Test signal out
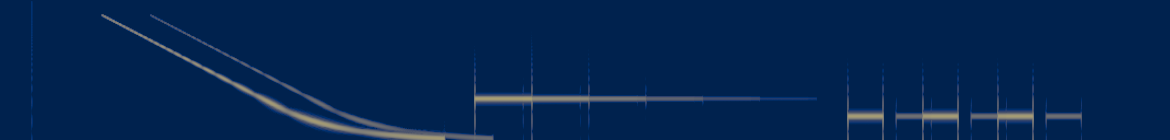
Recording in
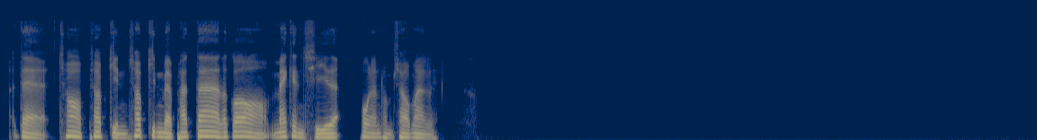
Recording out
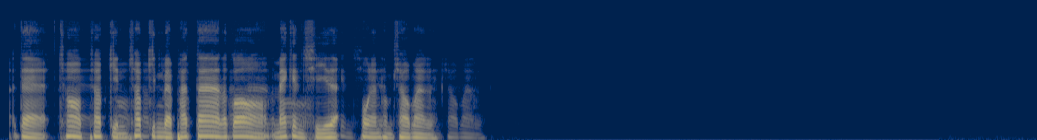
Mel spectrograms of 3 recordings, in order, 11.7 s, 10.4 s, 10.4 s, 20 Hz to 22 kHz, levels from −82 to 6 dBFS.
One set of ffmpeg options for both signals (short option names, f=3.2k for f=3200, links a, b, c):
-af "aecho=1:1:1.8:0.61,aecho=1:1:483:0.0944"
